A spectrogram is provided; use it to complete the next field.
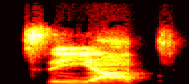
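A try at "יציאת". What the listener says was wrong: Now you need that yud, and not ya. the sound of the yud. So it's yeah.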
